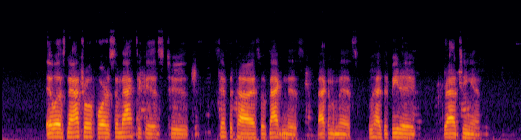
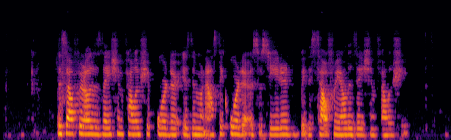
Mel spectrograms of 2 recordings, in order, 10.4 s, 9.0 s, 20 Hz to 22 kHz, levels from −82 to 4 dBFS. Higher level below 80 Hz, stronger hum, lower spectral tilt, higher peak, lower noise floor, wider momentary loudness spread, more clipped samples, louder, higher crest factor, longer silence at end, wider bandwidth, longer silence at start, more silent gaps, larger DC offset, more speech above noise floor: first, -44 dBFS vs -56 dBFS; neither; about the same, -7 dB/octave vs -7 dB/octave; about the same, -2 dBFS vs -2 dBFS; second, -55 dBFS vs -59 dBFS; first, 14 LU vs 10 LU; neither; about the same, -19 LUFS vs -19 LUFS; about the same, 18 dB vs 18 dB; first, 0.7 s vs 0.1 s; second, 7.8 kHz vs 8.6 kHz; first, 0.9 s vs 0.4 s; neither; neither; second, 37 dB vs 41 dB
